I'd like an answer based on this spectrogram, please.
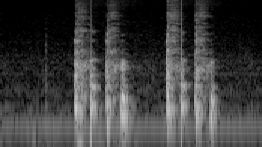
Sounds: Cough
